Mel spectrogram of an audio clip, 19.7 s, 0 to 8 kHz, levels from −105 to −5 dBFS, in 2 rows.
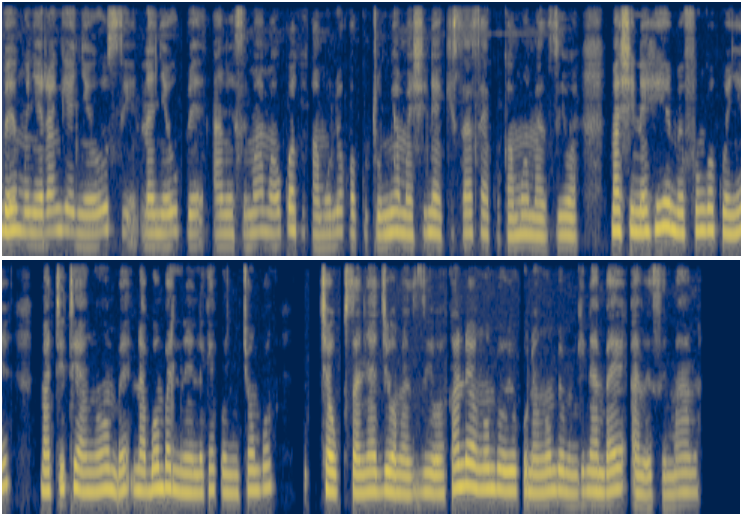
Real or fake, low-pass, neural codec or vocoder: real; 7.2 kHz; none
